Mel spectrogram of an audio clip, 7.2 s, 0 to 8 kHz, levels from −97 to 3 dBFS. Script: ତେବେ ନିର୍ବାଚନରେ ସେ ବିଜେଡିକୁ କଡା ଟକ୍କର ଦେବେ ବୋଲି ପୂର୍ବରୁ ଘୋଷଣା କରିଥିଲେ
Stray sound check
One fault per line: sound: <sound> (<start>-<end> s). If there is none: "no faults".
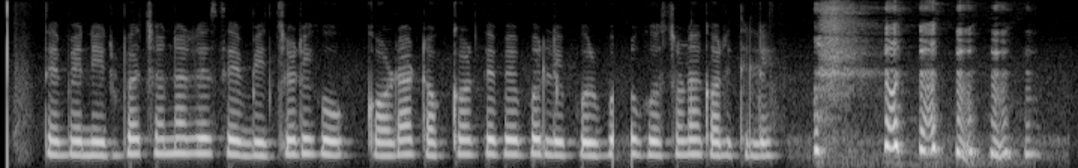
sound: dropout (4.1-4.2 s)
sound: laugh (5.4-7.0 s)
